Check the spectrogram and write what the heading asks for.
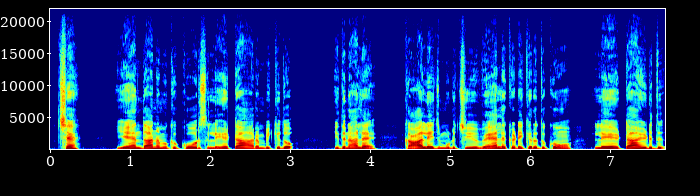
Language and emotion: Tamil, sad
